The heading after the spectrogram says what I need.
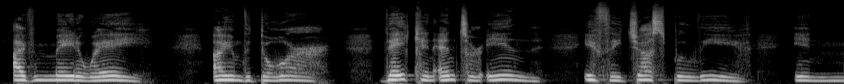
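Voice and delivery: low, soft and slow, every word placed; calm tender reassurance; gentle Jesus. Acted. Jesus sending his disciples out, soft slow tender.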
